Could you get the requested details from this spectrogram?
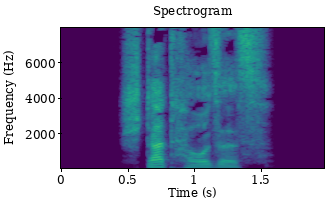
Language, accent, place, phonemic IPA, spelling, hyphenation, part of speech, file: German, Germany, Berlin, /ˈʃtatˌhaʊ̯zəs/, Stadthauses, Stadt‧hau‧ses, noun, De-Stadthauses.ogg
- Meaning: genitive singular of Stadthaus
